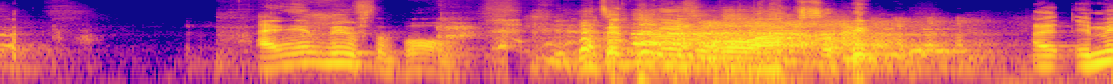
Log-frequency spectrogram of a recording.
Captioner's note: laughter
